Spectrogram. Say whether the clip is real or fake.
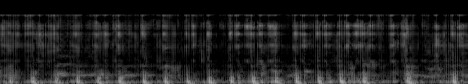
fake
